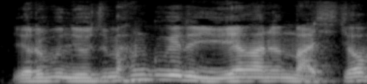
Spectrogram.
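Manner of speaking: ordinary talk, nothing marked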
